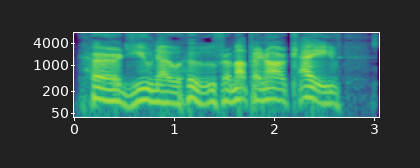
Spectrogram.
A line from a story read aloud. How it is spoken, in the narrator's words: said Hagrid grimly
